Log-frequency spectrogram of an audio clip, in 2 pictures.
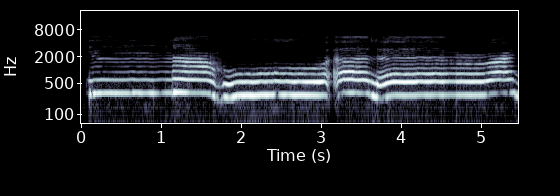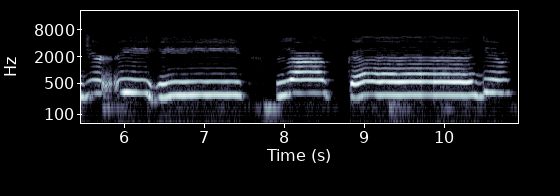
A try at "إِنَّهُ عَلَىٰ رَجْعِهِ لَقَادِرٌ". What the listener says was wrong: Your pronunciation, your timing was perfect. Just one thing over here, this qaf is a thick and heavy sounding letter, okay? So we're going to say laqadir.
